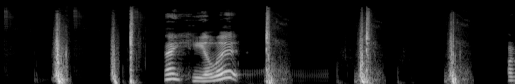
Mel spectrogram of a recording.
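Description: A sword swishes and strikes an animal in quick, repeated hits.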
